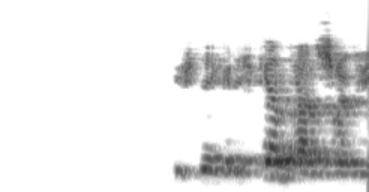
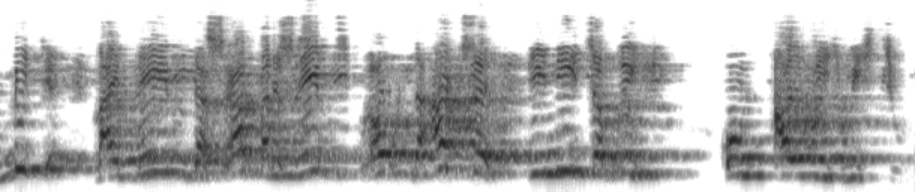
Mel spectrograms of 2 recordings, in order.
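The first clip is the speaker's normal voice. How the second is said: from steady testimony to a fervent call; building sermon climax; 6 semitones higher than usual. Acted.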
